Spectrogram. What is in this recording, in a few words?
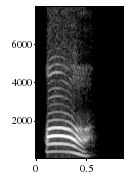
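Vox, voices, Japanese; Viska; kingsraid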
